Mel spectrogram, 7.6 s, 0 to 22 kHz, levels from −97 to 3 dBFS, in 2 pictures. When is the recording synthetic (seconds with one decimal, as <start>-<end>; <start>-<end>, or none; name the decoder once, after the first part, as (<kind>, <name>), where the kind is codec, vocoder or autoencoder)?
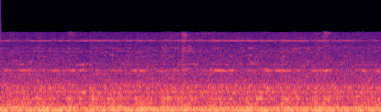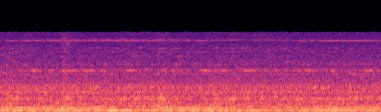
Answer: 1.0-2.0 (vocoder, Vocos)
